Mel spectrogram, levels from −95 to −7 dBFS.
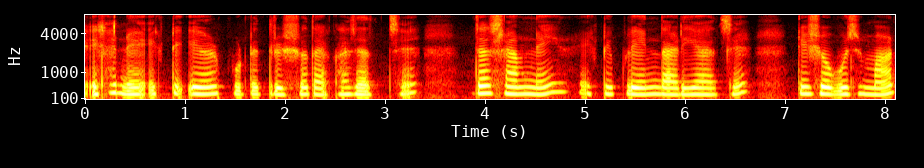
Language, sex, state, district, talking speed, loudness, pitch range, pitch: Bengali, female, West Bengal, Malda, 110 wpm, -17 LUFS, 225-250 Hz, 235 Hz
